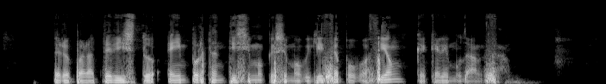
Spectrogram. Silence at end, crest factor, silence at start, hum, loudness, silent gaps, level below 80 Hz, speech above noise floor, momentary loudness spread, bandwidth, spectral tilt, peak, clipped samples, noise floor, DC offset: 0.85 s; 16 dB; 0.55 s; none; -17 LUFS; none; -32 dBFS; 42 dB; 7 LU; 11.5 kHz; -6.5 dB/octave; 0 dBFS; under 0.1%; -58 dBFS; under 0.1%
